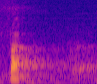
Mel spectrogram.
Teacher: Sa itu ujung lidahnya sedikit digigit. Sa. Nah, kayak orang cadel ya, sa. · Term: huruf sa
